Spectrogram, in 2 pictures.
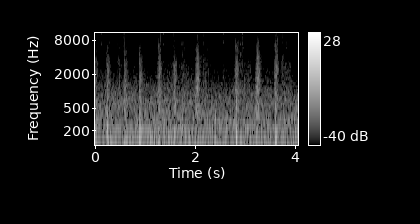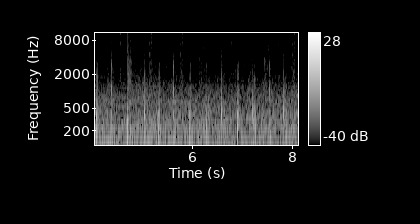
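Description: Armoured footsteps crunch quickly over stone.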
